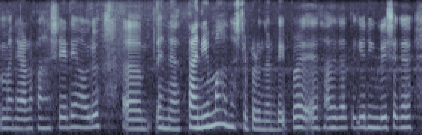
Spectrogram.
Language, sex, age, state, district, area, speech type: Malayalam, female, 18-30, Kerala, Idukki, rural, spontaneous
